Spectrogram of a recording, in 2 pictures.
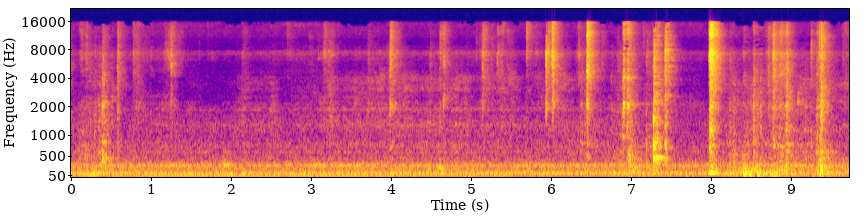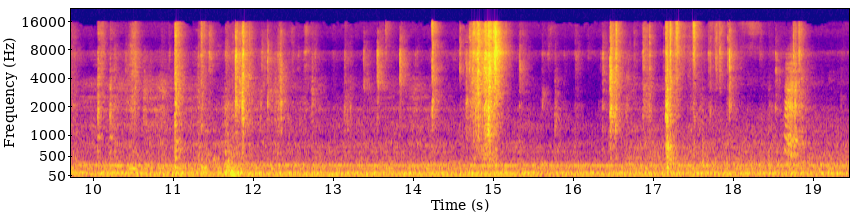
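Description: Tattoo machine running with a steady low buzz, with scattered clicks and knocks from tools and supplies being handled.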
